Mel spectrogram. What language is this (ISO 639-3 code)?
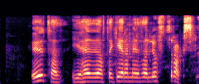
isl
